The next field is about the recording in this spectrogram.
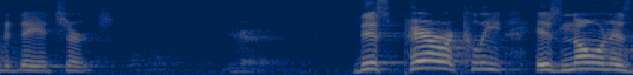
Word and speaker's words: Paraclete: Somebody say Paraclete. If you're trying to figure out how to spell it, it's P-A-R-A-C-L-E-T-E. That's Paraclete. Once again, that's P-A-R-A-C-L-E-T-E, Paraclete.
